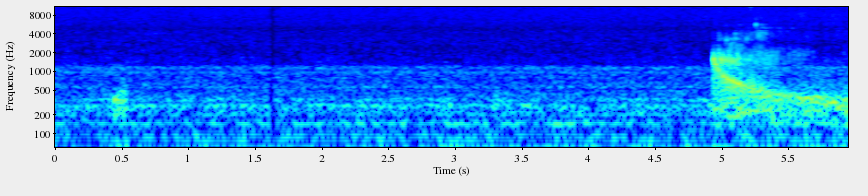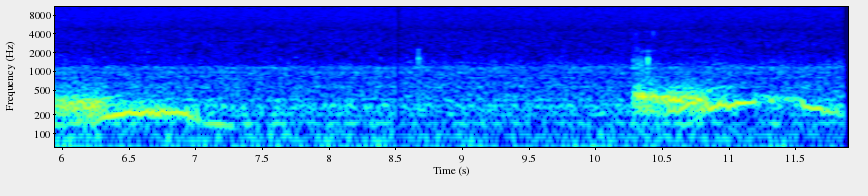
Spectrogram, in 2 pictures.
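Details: Stomach growling (borborygmi): two long, gurgling, falling rumbles from the belly in a quiet room, from gas and fluid moving through the gut.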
